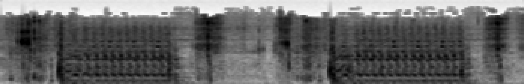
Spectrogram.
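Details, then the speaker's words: Cold start after winter, battery replaced and fuel pump not heard priming: two long bursts of rapid, even cranking, never catching; cranks but no start, cause unconfirmed. "I don't hear the fuel pump now the fuel pump work fine in November"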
